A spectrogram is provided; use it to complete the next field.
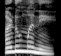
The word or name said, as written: ಆಡುಮನೆ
